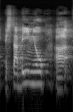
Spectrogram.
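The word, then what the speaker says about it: Estêvão: I'm going to call him Estevao. And the reason I can't pronounce his name is because I've heard 4 different people say it in a different way. Estevao, Estabinho, so many different variations, right?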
